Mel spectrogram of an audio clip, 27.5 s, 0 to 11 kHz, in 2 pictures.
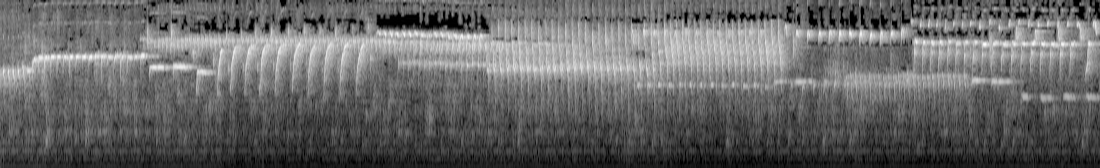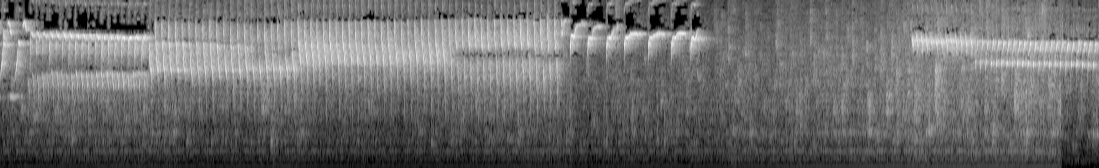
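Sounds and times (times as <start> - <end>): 
canary song with rolling trills and chirps: 0.0 - 22.6, 25.1 - 27.4.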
